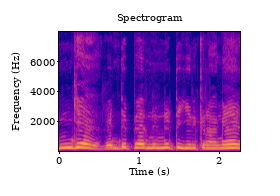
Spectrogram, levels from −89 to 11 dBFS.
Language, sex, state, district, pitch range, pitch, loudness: Tamil, male, Tamil Nadu, Nilgiris, 225-255 Hz, 240 Hz, -15 LUFS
